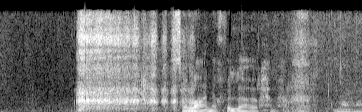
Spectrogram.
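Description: A middle-aged man laughs helplessly behind his hands, close to a microphone.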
